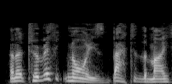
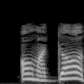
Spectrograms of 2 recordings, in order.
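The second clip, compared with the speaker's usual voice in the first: murmured, very high pitch; 11 semitones higher than usual. Someone watching spacecraft hurtle toward the starship: murmured. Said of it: "murmured Lucy".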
